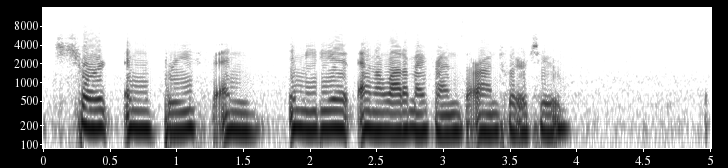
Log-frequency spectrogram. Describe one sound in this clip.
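A young man speaks calmly into a microphone in a large room.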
